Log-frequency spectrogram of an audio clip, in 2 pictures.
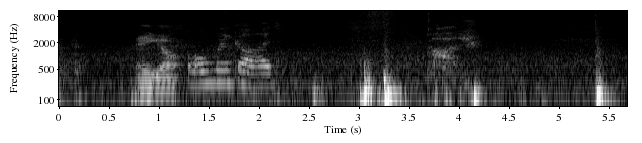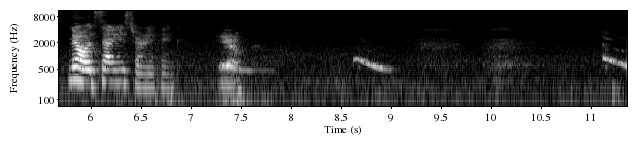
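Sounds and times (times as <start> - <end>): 
speech: 1.1 - 2.4, 5.8 - 7.6
little dog whimpering: 8.5 - 9.2, 11.0 - 11.3.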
